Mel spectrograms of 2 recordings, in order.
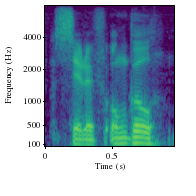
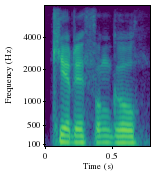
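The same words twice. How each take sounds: First: The name begins with a soft S sound. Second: The name begins with a hard K sound. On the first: This is the band's own way of saying it. "they changed it to the soft C" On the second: This is the original author's way of saying it. "as Tolkien pronounced it"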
